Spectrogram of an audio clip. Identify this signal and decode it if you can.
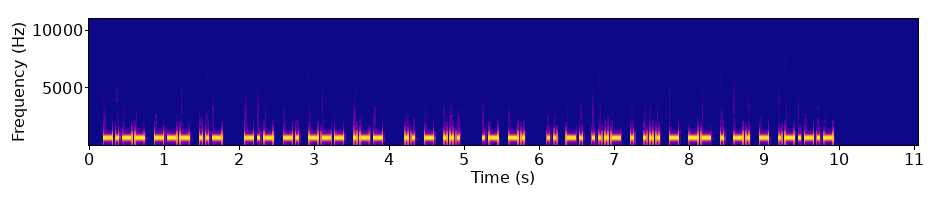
Morse code, heard as a keyed tone, about 28 wpm, 700 Hz. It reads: YOU KNOW ITS AN INVESTMENT.
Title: Sentences from Top 1000 Words - Review Part 4 - 28wpm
